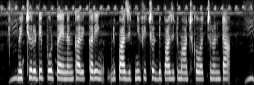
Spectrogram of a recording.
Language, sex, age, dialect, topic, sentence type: Telugu, female, 18-24, Southern, banking, statement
